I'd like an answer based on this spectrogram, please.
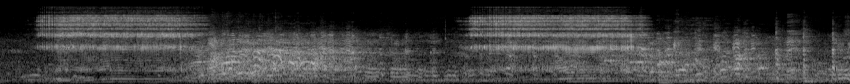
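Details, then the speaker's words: An adult man's snoring while asleep, recorded on a phone and played back: two harsh, rattling snores a few seconds apart with faint room chatter. "part of the I mean it goes on and on it's like it's 17 minutes can I tell you what I hear can I tell you what I hear no but what's interesting before you tell me what you hear is that at a certain point you started snoring on the exhale also"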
